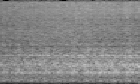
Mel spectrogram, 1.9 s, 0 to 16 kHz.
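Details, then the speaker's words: Mack E7 diesel dump truck after a new injector was fitted: idle with a slightly uneven, lumpy beat as one cylinder misses; a cracked fuel line shows air in the fuel and a poor spray compared with a good cylinder. "And you can hear a difference whenever it starts missing."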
